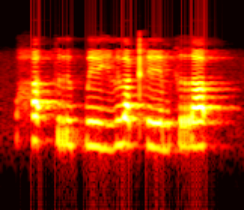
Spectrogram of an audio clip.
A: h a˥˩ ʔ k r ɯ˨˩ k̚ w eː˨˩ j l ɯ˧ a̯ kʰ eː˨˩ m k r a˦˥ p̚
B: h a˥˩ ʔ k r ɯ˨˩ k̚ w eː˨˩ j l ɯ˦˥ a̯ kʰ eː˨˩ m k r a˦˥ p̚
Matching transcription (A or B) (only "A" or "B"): A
